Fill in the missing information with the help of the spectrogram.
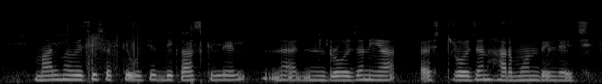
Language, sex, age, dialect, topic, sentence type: Magahi, female, 31-35, Western, agriculture, statement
